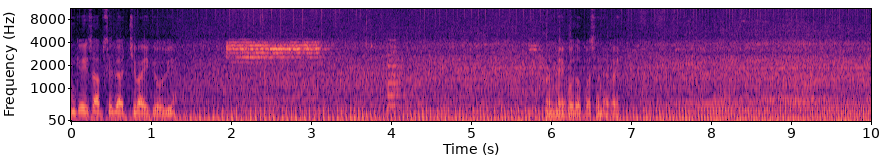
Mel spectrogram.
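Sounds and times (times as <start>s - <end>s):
motorcycle engine running: 0.0s - 10.0s
high horn note: 3.9s - 4.3s.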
